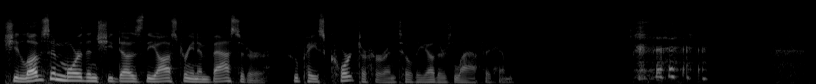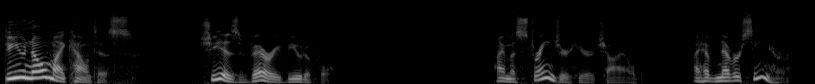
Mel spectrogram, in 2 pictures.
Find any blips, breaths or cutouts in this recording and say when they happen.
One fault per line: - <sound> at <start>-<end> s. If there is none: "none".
- laugh at 6.3-7.1 s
